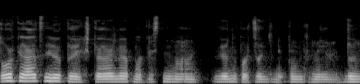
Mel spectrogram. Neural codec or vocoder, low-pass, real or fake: autoencoder, 22.05 kHz, a latent of 192 numbers a frame, VITS, trained on one speaker; 9.9 kHz; fake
